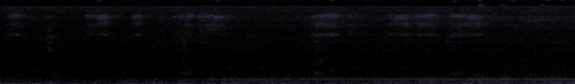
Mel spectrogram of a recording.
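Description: Faint scratching and tapping of a stylus writing on a tablet screen in many short strokes, over a low steady hum. A faint steady tone comes in about a second and a half in.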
